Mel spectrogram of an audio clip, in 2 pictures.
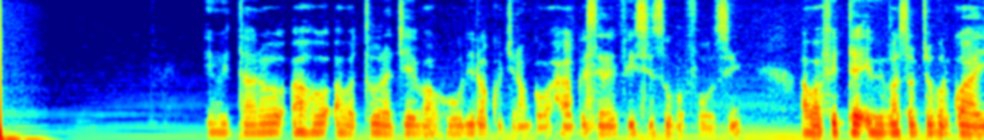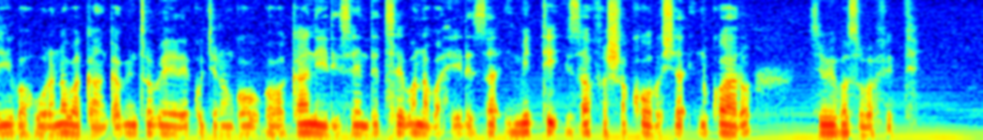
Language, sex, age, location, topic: Kinyarwanda, male, 18-24, Kigali, health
